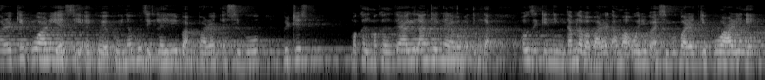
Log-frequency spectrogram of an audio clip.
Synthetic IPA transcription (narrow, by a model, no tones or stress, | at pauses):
bʱaɾɐt̚kipuwaɾiɐsiʔɐjkʰojɐkʰojnɐɦud͡ʒik̚lɐjɾibɐbʱaɾɐt̚ɐsibu | bɾitis | mɐkʰɐlmɐkʰɐlkɐjaɡilantʰeŋnɐɾɐbɐmɐtuŋdɐ | hɐwd͡ʒikːiniŋdɐmlɐbɐbʱaɾɐtɐmɐʔojɾibɐːsibubʱaɾɐt̚kipuwaɾini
